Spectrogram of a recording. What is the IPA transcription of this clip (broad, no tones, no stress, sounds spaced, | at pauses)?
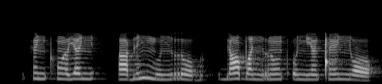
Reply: k ɛ̃ ɲ kʰ õ ə̯ j ɛ ɲ | a ɡ ɪ ɲ m u ɲ r o ɡ | ɡ ɛ dˤ ɛ ɲ r õ kʼ o ɲ j ɛ̃ ǃ ẽ ɲ ɔ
